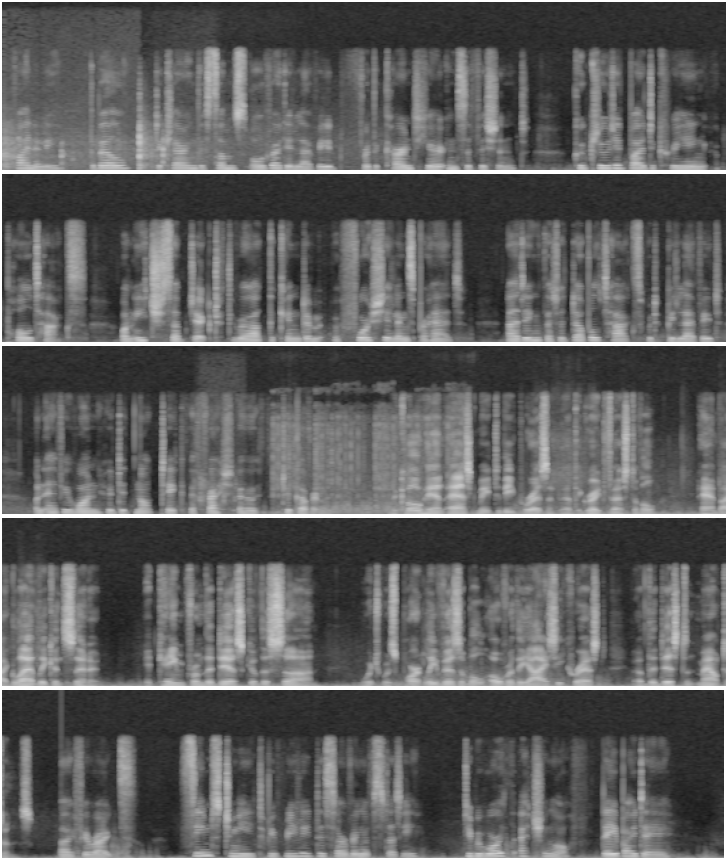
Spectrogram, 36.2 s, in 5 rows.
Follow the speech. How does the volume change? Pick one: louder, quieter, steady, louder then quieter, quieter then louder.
steady.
